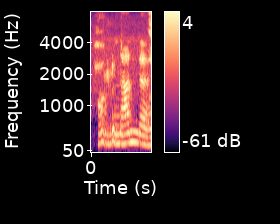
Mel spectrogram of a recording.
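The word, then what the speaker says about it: Hernández: Wes Smith here and Hernandez. Did I say it right? Yeah, you could have rolled the R. Which R? Hernandez. Hernandez. Not even, you can't even say the H either. Hernandez. Like churro.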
